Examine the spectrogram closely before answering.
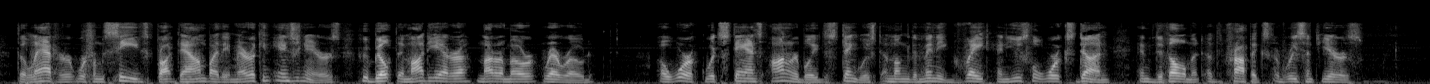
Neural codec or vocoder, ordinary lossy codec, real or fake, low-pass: none; AAC, 32 kbps; real; 7.2 kHz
